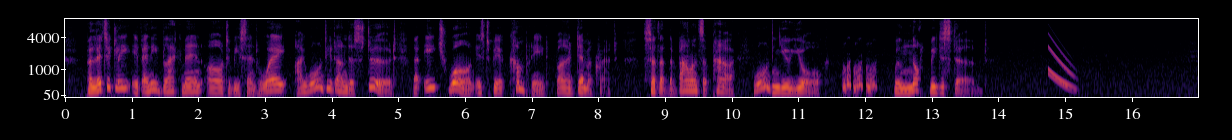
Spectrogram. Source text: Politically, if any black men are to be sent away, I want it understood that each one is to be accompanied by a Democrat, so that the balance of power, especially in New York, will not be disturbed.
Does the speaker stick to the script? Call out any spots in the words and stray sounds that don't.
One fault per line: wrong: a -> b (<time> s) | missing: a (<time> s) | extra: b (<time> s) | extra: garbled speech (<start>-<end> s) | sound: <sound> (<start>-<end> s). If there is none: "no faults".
wrong: especially -> want (10.3 s)
sound: laugh (11.7-12.2 s)
sound: chirp (14.7-15.2 s)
